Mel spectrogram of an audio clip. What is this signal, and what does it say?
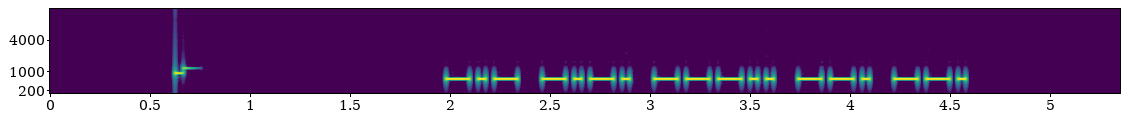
Morse code, heard as a keyed tone, about 30 wpm, 700 Hz. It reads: KC8GG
